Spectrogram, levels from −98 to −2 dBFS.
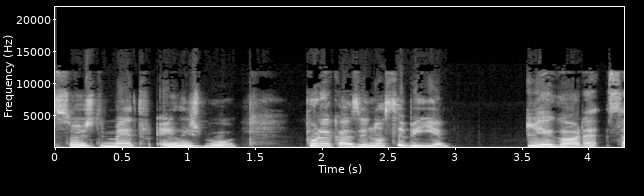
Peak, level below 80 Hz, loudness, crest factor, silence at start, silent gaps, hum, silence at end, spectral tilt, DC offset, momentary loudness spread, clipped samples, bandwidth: -4 dBFS; -58 dBFS; -17 LUFS; 12 dB; 0 s; none; none; 0 s; -3.5 dB/octave; under 0.1%; 11 LU; under 0.1%; 12.5 kHz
